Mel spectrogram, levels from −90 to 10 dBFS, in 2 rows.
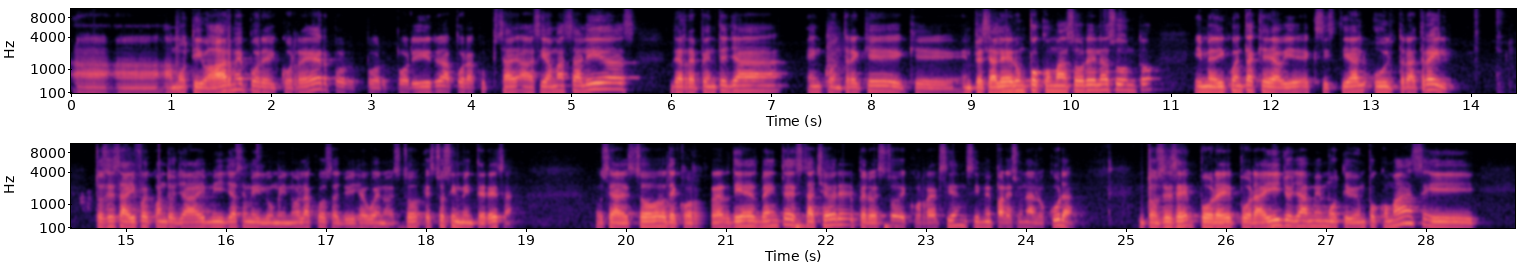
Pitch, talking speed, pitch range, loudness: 135 Hz, 195 wpm, 125-150 Hz, -23 LUFS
